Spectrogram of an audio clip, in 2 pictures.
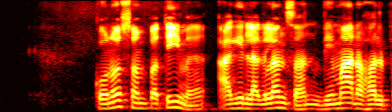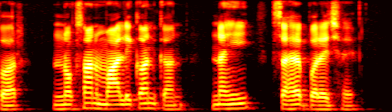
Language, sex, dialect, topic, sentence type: Maithili, male, Bajjika, banking, statement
